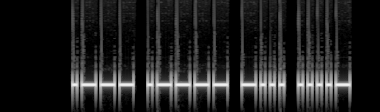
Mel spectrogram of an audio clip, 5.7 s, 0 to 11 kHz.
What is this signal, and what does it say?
Morse code, heard as a keyed tone, about 17 wpm, 700 Hz. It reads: J1B4
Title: Four Challenging Letter-Number Combinations 17wpm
